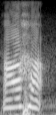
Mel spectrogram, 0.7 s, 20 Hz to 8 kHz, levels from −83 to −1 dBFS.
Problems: constant background noise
